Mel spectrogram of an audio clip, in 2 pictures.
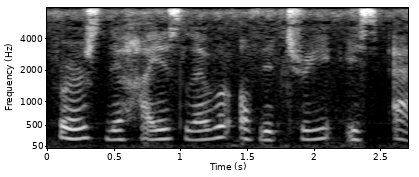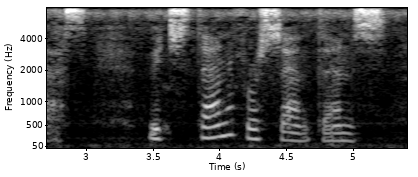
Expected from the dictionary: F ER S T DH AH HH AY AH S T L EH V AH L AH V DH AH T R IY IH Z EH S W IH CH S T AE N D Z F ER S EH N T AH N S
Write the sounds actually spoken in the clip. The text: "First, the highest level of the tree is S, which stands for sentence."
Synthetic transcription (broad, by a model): F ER S T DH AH HH AY AH S T L EH V AH L AH V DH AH T R IY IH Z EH S W IH CH S T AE N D F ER S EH N T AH N S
